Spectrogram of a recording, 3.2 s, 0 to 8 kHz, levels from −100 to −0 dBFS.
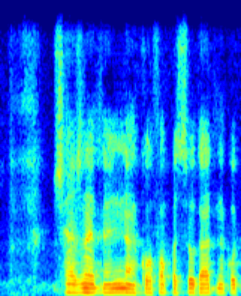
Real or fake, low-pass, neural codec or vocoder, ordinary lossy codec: fake; 7.2 kHz; codec, 16 kHz, 1.1 kbps, Voila-Tokenizer; Opus, 64 kbps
